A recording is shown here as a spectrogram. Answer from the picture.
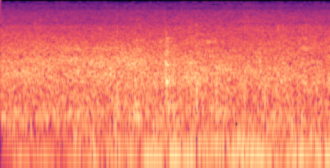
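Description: Steady low rumble of street traffic and riding noise while travelling along a busy road on an electric scooter.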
